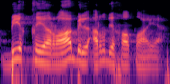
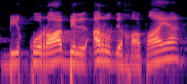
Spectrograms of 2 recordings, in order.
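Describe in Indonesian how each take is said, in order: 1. Huruf vokal pertama setelah q adalah i. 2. Huruf vokal pertama setelah q adalah u. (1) "bisa dibaca qirab" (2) "dengan di dhammah qafnya"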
